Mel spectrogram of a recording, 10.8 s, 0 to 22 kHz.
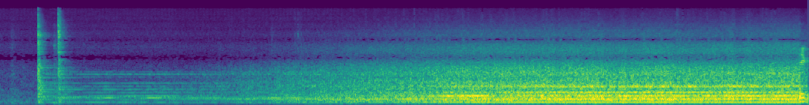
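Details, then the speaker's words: Vintage New Home 20-inch box fan running with blades on; steady hum with a rough, rattling whir from a worn-out motor bearing, less noticeable on medium or low speed. "can definitely hear the bearing run out there. Less if it's on medium or low."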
